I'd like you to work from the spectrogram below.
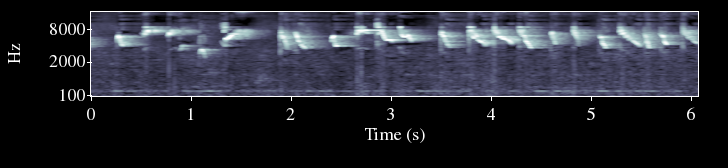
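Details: Wild white-eye used to prompt singing and lure wild birds: lively, varied high warbling of short sliding and level notes in quick succession, almost without pauses.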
